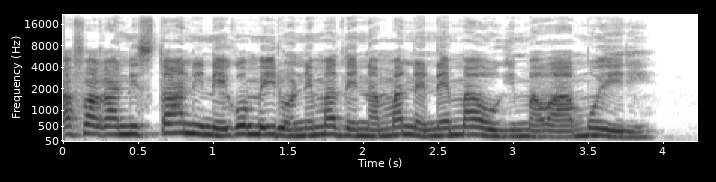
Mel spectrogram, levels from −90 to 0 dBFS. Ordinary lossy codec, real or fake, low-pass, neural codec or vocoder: none; fake; none; vocoder, 44.1 kHz, 128 mel bands every 512 samples, BigVGAN v2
